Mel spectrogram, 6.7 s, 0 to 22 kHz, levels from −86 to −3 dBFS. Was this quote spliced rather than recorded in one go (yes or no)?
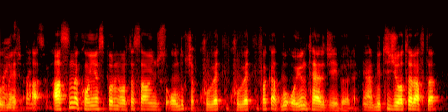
yes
